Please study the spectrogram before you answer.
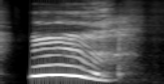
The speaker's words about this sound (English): Big yawn.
